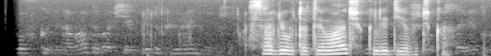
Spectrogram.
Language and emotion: Russian, neutral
